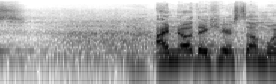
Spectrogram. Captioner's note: audience laughs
